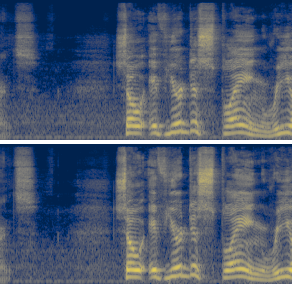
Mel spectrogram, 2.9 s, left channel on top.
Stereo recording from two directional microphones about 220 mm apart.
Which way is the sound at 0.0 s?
40° right (ahead or behind).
